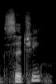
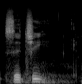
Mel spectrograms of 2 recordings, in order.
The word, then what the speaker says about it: Cichy: Cichy. – Cichy. Yeah, Itchy. Cichy. – Rhymes with itchy? – Yeah.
